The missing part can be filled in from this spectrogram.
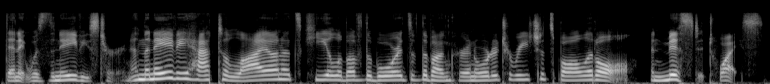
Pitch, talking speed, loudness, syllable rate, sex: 200 Hz, 255 wpm, -19 LUFS, 5.6 syllables/s, female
